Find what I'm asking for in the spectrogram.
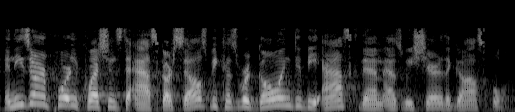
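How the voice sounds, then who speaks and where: High-voiced man preaching in a hall. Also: animated, a little fast. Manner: earnest, asks the listeners many questions. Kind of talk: sermon. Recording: dull sound with long reverb in a hall.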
